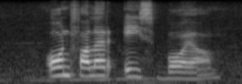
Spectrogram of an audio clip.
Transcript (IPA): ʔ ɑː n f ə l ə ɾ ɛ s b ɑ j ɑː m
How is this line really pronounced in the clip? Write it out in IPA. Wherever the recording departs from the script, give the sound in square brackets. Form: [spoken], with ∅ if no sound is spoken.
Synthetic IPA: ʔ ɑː n f [ɐ] l ə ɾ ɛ s b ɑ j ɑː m

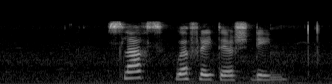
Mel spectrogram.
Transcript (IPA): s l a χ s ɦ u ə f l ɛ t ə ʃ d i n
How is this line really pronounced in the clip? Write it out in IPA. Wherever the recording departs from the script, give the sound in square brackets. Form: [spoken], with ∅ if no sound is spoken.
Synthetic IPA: s l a χ s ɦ u ə f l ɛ t ə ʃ d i n

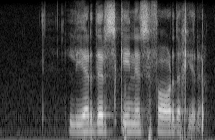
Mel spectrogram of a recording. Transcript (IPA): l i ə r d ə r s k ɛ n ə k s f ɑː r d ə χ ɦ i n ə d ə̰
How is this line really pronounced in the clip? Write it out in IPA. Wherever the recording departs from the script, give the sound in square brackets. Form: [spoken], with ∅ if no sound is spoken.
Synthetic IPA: l i ə r d ə r s k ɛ n ə [∅] s f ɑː r d ə χ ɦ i [∅] ə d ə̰

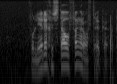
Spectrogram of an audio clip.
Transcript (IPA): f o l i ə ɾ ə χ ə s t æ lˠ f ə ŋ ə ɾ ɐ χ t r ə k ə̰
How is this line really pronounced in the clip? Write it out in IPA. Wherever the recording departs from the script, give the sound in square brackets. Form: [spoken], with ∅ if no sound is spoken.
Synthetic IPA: f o l i ə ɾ ə χ ə s t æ lˠ f ə ŋ ə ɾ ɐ [f] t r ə k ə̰

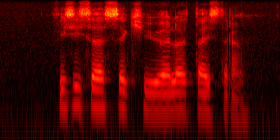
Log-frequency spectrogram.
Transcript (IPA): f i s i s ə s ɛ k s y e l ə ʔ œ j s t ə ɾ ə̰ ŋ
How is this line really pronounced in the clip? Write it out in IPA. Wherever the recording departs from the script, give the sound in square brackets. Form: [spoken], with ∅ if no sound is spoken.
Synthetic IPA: f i s i s ə s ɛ k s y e l ə [t] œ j s t ə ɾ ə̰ ŋ

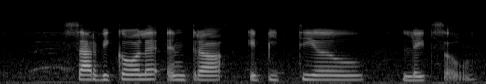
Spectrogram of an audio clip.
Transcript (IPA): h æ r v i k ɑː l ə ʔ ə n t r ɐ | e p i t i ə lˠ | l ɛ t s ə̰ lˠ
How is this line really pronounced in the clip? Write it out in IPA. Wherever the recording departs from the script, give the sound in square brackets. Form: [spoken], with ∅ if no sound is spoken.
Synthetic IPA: [s] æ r v i k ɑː l ə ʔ ə n t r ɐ | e p i t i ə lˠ | l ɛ t s ə̰ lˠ

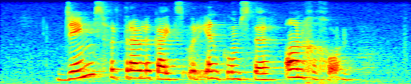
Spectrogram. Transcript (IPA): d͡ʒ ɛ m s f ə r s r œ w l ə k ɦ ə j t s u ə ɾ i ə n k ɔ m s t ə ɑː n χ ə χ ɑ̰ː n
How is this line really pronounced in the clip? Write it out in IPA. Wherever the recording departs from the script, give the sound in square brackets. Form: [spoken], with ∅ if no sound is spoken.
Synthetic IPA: d͡ʒ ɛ m s f ə r [t] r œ w l ə k ɦ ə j t s u ə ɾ i ə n k ɔ m s t ə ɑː n χ ə χ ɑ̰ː n

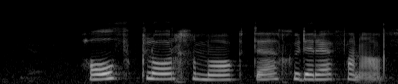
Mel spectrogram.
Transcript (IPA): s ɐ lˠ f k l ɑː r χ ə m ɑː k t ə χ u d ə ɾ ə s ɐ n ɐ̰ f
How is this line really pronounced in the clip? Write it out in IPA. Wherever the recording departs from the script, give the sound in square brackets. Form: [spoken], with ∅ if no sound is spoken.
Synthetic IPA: [h] ɐ lˠ f k l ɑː r χ ə m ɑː k t ə χ u d ə ɾ ə [f] ɐ n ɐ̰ f

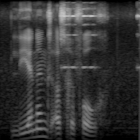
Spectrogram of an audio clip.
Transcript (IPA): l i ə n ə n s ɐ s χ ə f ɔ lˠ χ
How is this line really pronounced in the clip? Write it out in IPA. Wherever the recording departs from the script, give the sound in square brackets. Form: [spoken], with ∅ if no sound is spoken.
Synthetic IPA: l i ə n ə [ŋ] s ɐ s χ ə f ɔ lˠ χ

